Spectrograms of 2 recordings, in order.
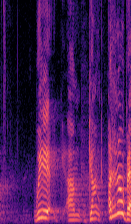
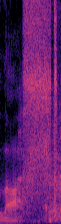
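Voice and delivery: breathless whisper of the word Lust; whispering what the crowd would think; 8 semitones lower, 6 dB quieter than usual. Retold or imitated. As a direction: hiss it like a scandalised secret. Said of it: "They're gonna be thinking".

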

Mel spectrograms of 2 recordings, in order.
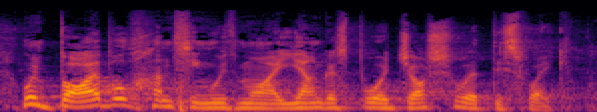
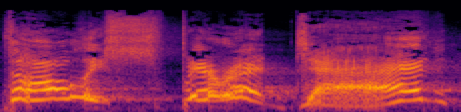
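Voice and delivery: high, loud, drawn-out insistence; hammed-up exasperated kid excitement; excited son; 13 semitones higher, 5 dB louder, slower than usual. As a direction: imitate a boy hammering the point to Dad. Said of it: "He goes".

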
